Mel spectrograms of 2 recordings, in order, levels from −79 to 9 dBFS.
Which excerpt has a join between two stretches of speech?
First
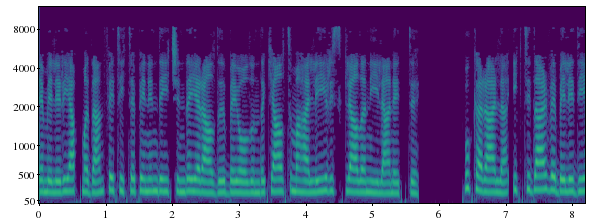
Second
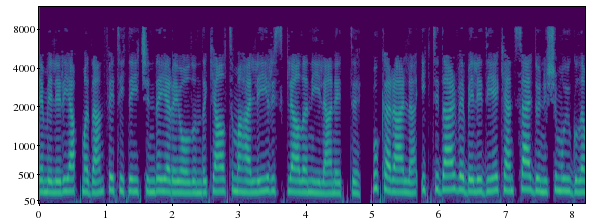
second; 3 cuts; at 1.3 s, 2.0 s, 4.9 s

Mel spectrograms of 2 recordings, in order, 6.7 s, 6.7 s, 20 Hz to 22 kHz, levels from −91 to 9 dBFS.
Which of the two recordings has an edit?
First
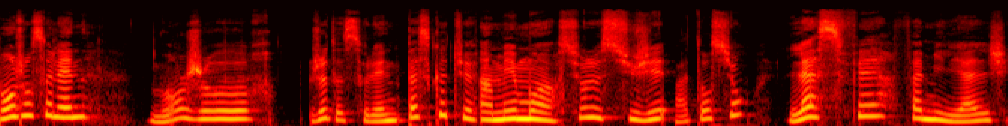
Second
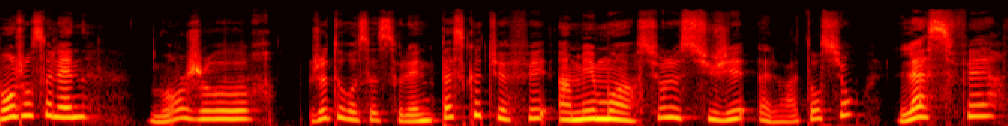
first; 3 cuts; at 2.2 s, 3.2 s, 4.5 s

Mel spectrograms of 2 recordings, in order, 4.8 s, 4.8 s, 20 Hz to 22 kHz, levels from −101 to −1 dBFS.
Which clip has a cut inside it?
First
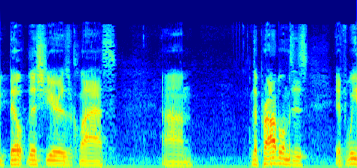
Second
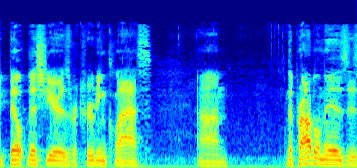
first; 2 cuts; at 1.0 s, 3.9 s

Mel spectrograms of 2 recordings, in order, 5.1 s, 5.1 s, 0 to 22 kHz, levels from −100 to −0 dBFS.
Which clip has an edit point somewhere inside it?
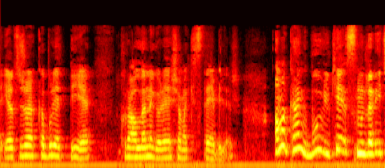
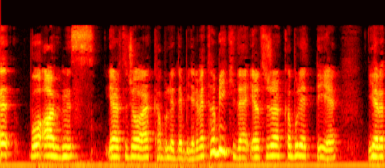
first; 1 cut; at 1.5 s

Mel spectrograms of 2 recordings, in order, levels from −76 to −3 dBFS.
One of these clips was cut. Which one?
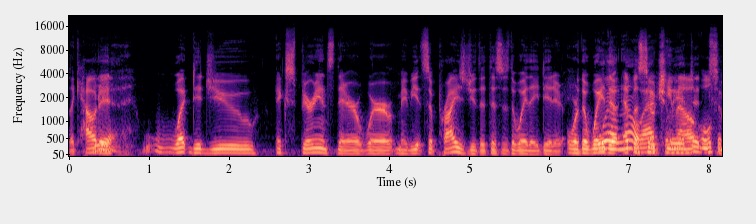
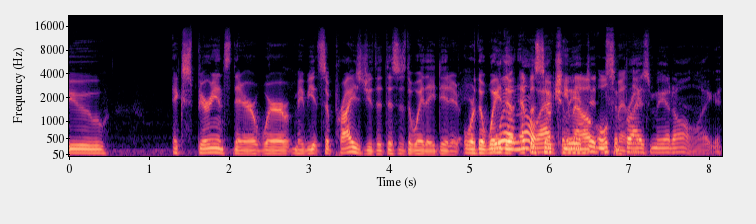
first; 1 cut; at 2.5 s

